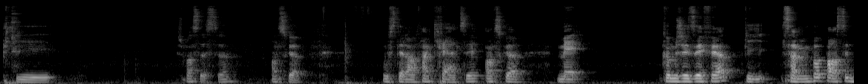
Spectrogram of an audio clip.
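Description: With long, frequent pauses, a man talks at a moderate pace and medium pitch. His intonation is fairly even, though his loudness swings widely. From Quebec, north shore of Montreal. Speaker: visual artist. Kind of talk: casual chat.

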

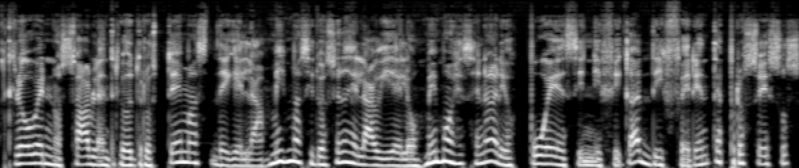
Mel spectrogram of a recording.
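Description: In a dry, close sound with no echo, a woman with an ordinary speaking voice talks at a fairly low pitch and moderate pace, with ordinary pitch variation and very even loudness. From Cuba. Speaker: podcast host. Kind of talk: solo podcast commentary.

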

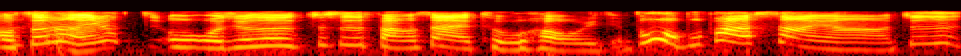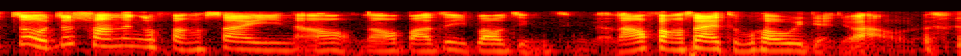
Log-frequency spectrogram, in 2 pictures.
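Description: With noticeable background noise behind her, a woman speaks at a high pitch with very wide pitch swings and big swings in loudness. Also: fairly quick pace, hardly any pauses. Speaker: podcast co-host. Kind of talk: casual chat.

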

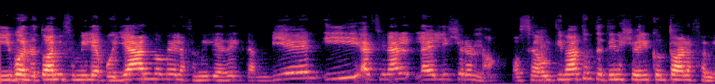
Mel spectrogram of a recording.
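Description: Speaking at a fairly quick pace with hardly any pauses, a woman with a Chilean accent uses a fairly high pitch with ordinary variation and big swings in loudness. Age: 40s. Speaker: former TV presenter. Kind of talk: casual chat.

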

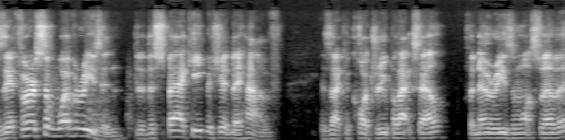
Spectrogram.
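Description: A man talks at a very fast pace. His pitch is medium, and his intonation is lively. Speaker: podcast host. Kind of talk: casual chat.

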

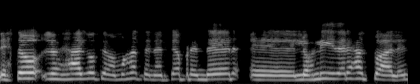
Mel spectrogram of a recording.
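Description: Speaking with a Venezuelan accent, a woman keeps a moderate pace and a high pitch with fairly even intonation. The sound is dry and close, with no echo. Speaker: social communicator and cultural program manager. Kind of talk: casual panel discussion. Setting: video call.

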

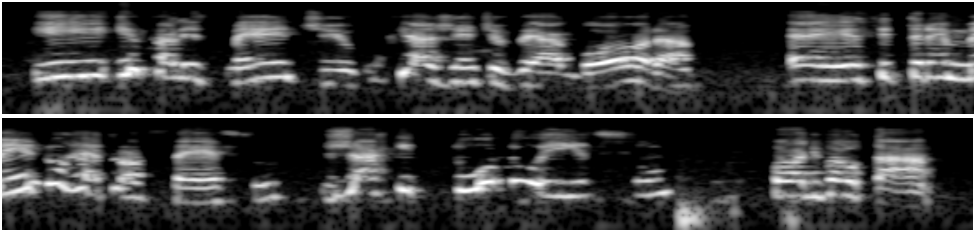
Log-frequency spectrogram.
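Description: A woman with a bright, sharp tone and high pitch speaks very slowly, her pitch swinging very widely, in a dry, close sound with no echo. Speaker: retired civil servant and union leader, moderator. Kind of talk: online panel moderation.

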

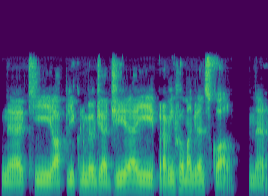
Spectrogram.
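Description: Pitched in the middle range, a man talks with an unremarkable speaking voice. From Brazil, São Paulo. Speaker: entrepreneur, startup CEO. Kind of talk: casual interview.

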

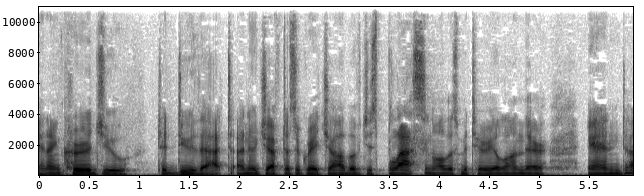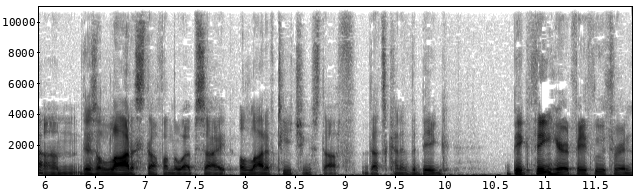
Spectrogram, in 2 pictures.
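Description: This very clean recording has a silent background and a man speaking at a moderate pace. His pitch is very deep and low, with fairly even intonation. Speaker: pastor. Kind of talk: sermon. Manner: loud; halting.

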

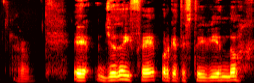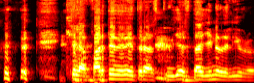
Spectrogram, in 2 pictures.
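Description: Pausing long and often, a man speaks at a fairly high pitch. His pitch varies in an ordinary way, while his loudness swings widely. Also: fairly slow pace. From Spain, La Mancha. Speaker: education podcast host, teacher. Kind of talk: interview.

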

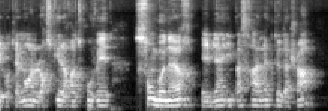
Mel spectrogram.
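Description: A man's medium-pitched voice at a moderate pace. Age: 30s. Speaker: podcast host, online entrepreneur. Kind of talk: solo podcast tutorial. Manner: casual, with hesitations and repetitions.

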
